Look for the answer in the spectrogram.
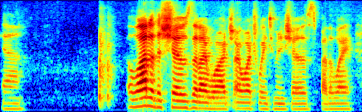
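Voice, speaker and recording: A woman's voice: deep voice, fairly quick, a bit bright, a little hiss or hum. A woman hosting a show, chatting casually over a video call and giving frequent short affirmations. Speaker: show host. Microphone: video call microphone.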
